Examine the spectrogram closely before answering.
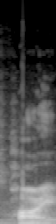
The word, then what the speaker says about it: PAI: There's a new feature called PAI, which is pronounced as PI, which stands for Personal Activity Intelligence.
